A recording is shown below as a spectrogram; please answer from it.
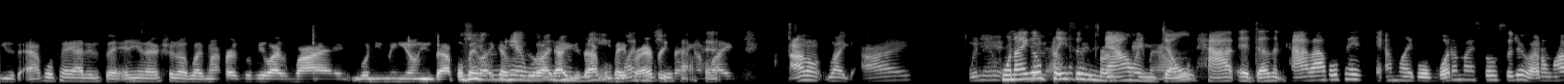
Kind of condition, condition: link, phone line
